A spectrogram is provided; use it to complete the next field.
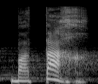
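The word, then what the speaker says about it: בטח: Y es la palabra hebrea batach, con B de burro y CH al final. Se pronuncia bataj, que significa descansar sobre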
